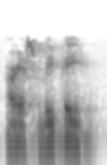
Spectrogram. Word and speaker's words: RSVP: We know that if you get a special invitation, RSVP, as I've spoken before, you don't put a special invitation marked RSVIP. Am I saying that right? Yes. RSVP.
